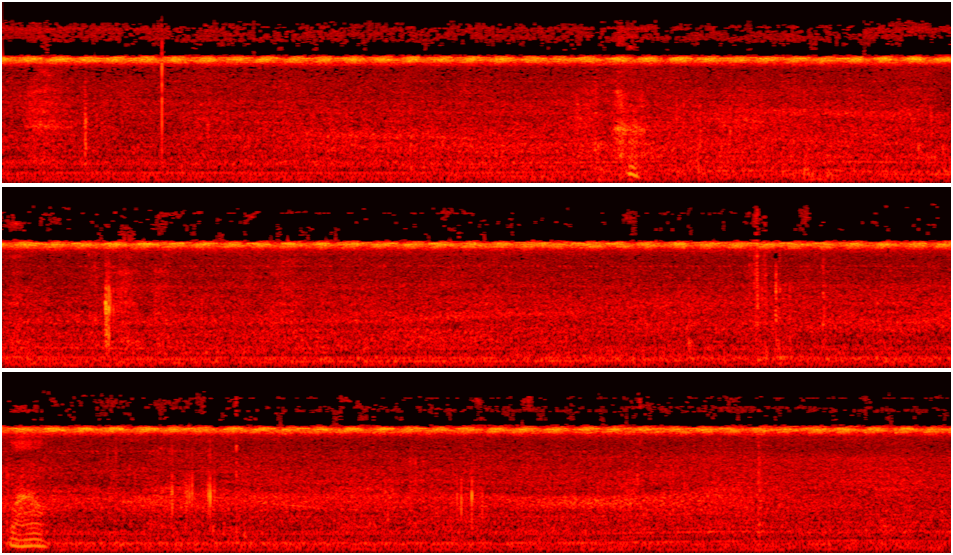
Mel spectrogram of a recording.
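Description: Night insects trilling in one steady, high-pitched, rapidly pulsing tone, with a few short knocks about a quarter, a third and two-thirds of the way through.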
